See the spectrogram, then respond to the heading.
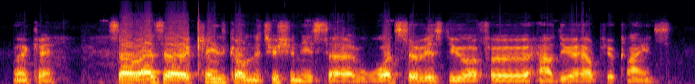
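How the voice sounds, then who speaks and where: This man talks at a moderate pace. He has a French accent. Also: medium pitch for a man, ordinary pitch variation. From France. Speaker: podcast host. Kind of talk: interview.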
